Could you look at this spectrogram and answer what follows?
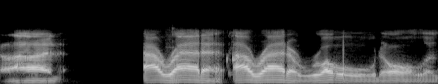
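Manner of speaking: slow, drawn-out Texan cowboy drawl. Mocking a viewer who might mute him: imitating Hank's American accent. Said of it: "try to copy his accent".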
